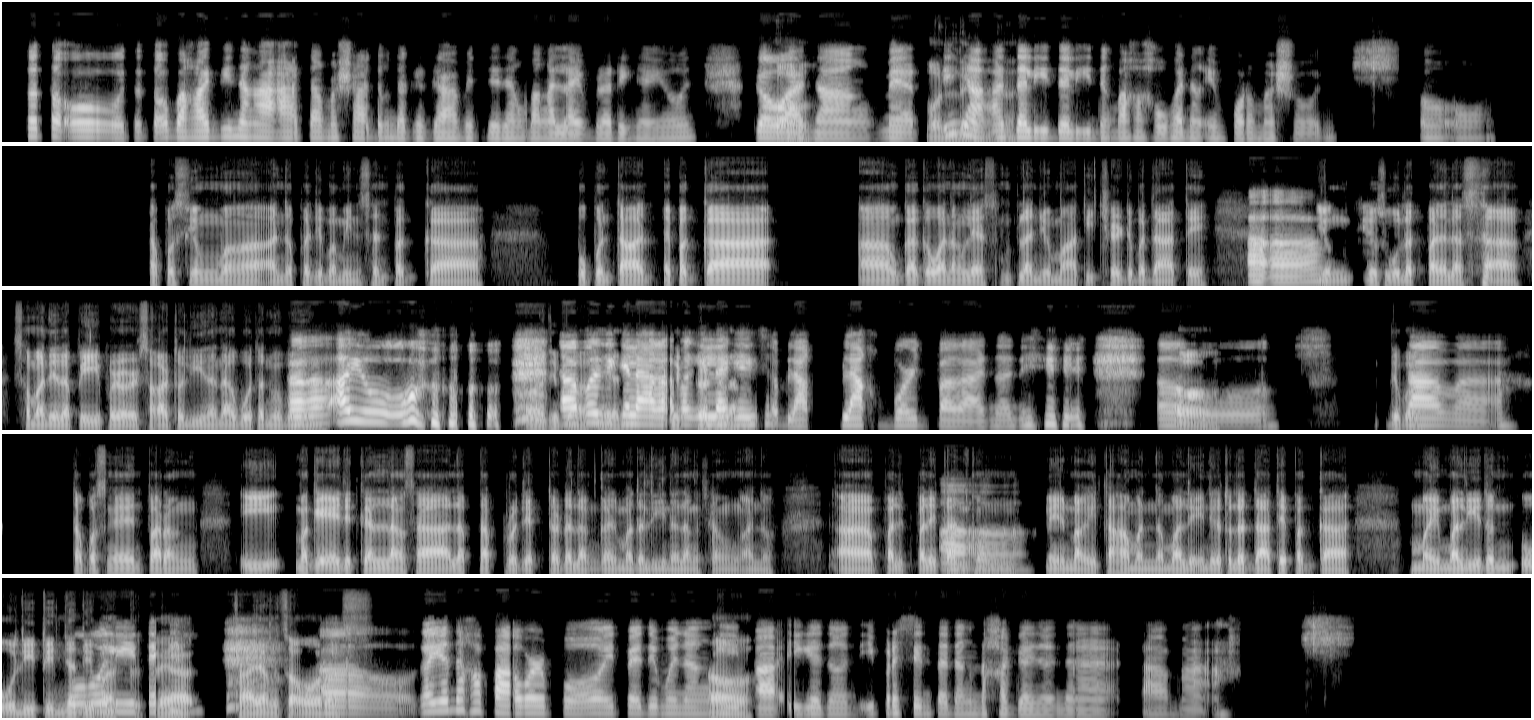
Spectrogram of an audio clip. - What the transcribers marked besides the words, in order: sniff; laughing while speaking: "sa"; chuckle; other background noise; chuckle; tapping; sniff
- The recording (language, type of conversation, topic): Filipino, unstructured, Paano mo nakikita ang magiging kinabukasan ng teknolohiya sa Pilipinas?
